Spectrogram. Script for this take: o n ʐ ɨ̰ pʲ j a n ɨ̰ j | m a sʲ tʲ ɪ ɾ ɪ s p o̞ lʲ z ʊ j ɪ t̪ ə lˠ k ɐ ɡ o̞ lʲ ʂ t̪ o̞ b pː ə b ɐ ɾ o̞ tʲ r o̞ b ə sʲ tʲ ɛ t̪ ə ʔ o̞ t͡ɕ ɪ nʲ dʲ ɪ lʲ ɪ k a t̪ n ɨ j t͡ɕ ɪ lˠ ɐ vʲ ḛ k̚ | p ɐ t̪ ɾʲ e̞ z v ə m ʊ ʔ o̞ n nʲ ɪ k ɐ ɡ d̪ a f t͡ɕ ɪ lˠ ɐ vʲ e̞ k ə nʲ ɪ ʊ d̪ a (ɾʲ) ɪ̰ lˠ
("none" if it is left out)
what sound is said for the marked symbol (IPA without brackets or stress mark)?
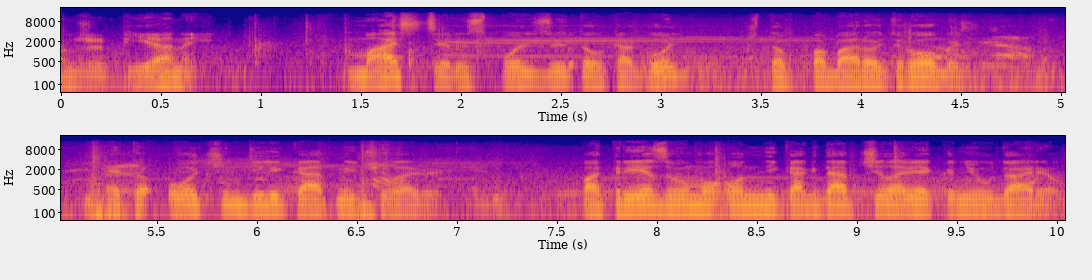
ɾʲ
